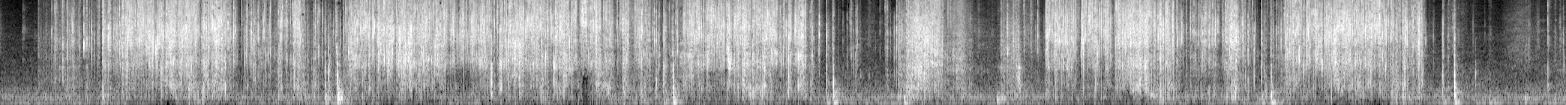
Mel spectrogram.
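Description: Foil trading-card pack wrappers crinkling as the packs are handled and opened, in long rustling stretches with brief pauses, stopping about a second before the end.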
